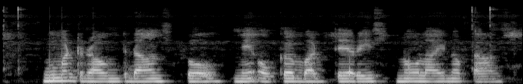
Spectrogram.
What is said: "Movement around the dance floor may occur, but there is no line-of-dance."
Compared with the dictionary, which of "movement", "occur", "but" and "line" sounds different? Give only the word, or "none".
movement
